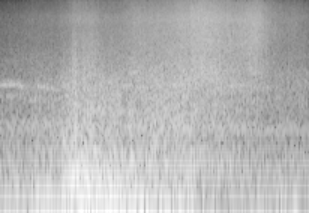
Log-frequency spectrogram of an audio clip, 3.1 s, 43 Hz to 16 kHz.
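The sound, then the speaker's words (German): Water laps and washes steadily against a shore or hull in a sheltered harbour bay at the port city of Galveston, where a 19th-century three-masted ship lies at anchor, a continuous soft surf with a breezy, wind-blown hiss over it and no voices. “In einer geschützten Hafenbucht liegt die Elissa, ein Dreimaster aus dem 19. Jahrhundert, zur Besichtigung vor Anker.”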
